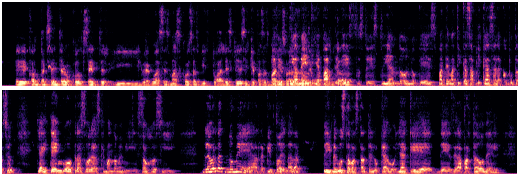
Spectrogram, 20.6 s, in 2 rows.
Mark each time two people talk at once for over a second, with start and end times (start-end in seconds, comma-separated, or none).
5.4-7.0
